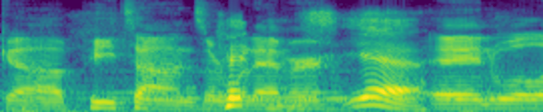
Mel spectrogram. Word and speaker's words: pitons: of the dudes on glass cannon call them pittance uh probably there we go i've always known pitons as well i got this how to pronounce pittance what pitons it's pitons okay it is pitons yeah that's weird anyway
